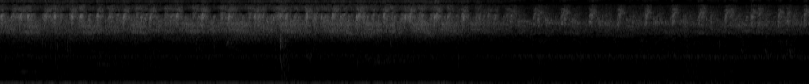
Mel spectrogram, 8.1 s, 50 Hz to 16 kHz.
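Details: Loud 2021 emergence of red-eyed cicadas, countless insects on one tree; high whirring drone with rapid regular pulses that grow more distinct as a low rumble fades midway.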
